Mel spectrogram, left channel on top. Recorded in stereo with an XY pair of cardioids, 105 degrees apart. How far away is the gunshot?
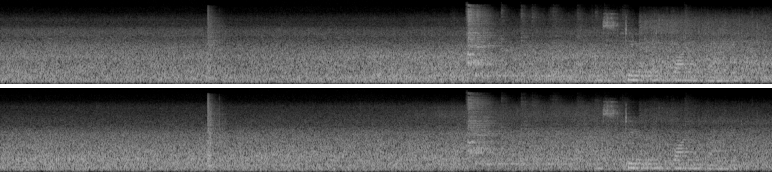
About 1.2 m.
